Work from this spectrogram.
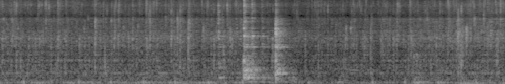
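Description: Rava and potato snack frying in oil in a pan, a steady soft hiss and crackle throughout with a couple of brief louder scrapes near the middle, close by and with no talking.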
